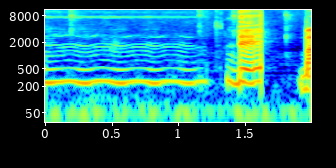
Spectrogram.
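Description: Recorded bolero vocal playing back, holding one long sung note with a steady vibrato that fades out just after a second in. It stays clean despite a treble boost of about 9 dB around 3–7 kHz on the SSL EV2 channel strip. A short spoken word comes near the end.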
